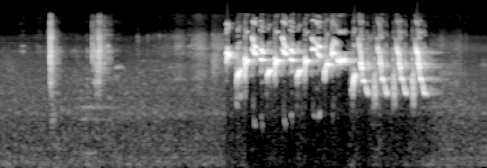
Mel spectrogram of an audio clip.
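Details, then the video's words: European goldfinch delivering a rapid, rhythmic twittering song of repeated high chirped notes for about two seconds, preceded by two short clicks. "SAKA KUŞUNUN HARİKA ÖTÜMÜ - GOLDFINCH SING"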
